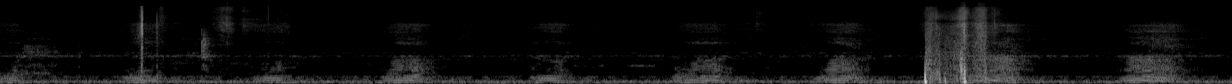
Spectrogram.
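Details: Regular rattling snores from a sleeping dog, about 8 breaths over 12 seconds, with a few clicks in the room.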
